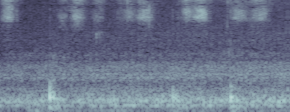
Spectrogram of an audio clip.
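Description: Stylus writing on an interactive board's screen: faint scratching of pen strokes with a few light taps.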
